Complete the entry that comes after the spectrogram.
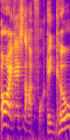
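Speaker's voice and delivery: high, put-on English accent; mock English accent. Imitating people objecting to impressions, mock English accent. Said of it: "like, a fucking English accent".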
